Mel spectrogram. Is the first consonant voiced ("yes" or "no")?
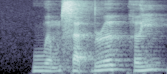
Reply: yes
